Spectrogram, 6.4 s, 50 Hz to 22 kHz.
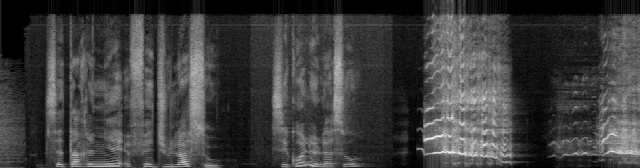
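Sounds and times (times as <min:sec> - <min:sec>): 
speech: 0:00.6 - 0:03.7
horse neighing: 0:04.2 - 0:06.3.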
